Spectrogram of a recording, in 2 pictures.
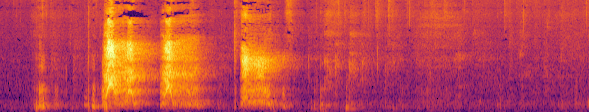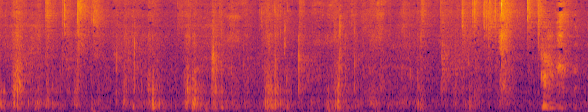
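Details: Nine Miniature Schnauzers, four adults and five puppies, give a few sharp, loud barks, then quieter scattered yips and shuffling noises.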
